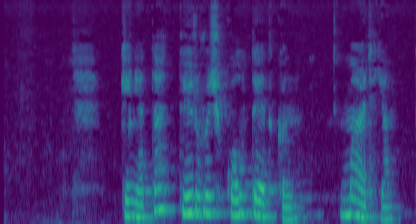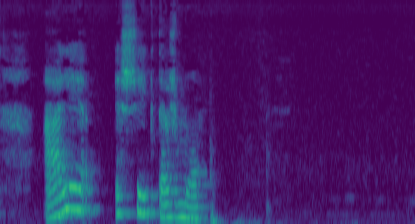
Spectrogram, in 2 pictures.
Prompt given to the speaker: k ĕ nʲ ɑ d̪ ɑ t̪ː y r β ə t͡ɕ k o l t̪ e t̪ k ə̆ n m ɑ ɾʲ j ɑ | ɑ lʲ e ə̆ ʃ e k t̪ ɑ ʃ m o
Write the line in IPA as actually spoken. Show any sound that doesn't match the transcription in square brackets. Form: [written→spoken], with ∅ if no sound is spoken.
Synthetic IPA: k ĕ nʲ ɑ [d̪→t̪] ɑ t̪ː y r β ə t͡ɕ k o l t̪ e t̪ k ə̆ n m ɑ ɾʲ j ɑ | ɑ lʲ e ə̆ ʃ e k t̪ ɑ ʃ m o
